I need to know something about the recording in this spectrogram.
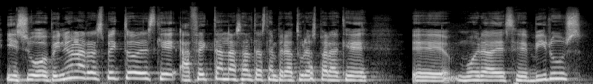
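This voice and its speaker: A man with a notably high voice conducts an interview, putting polite, formal questions to his guest. He pauses on fillers and restarts as he frames each question. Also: fairly even intonation.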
